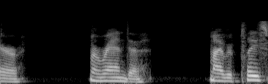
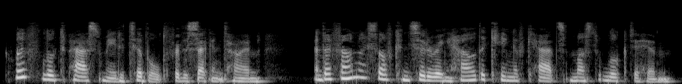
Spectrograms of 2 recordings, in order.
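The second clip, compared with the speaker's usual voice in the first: plain reading voice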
